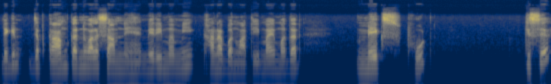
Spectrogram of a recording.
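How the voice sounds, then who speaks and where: A man teaching spoken English, explaining in Hindi and saying English sentences slowly. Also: fairly high pitch, a bit bright, no room sound, highs cut off.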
